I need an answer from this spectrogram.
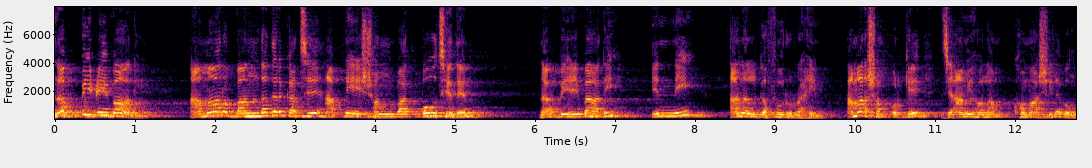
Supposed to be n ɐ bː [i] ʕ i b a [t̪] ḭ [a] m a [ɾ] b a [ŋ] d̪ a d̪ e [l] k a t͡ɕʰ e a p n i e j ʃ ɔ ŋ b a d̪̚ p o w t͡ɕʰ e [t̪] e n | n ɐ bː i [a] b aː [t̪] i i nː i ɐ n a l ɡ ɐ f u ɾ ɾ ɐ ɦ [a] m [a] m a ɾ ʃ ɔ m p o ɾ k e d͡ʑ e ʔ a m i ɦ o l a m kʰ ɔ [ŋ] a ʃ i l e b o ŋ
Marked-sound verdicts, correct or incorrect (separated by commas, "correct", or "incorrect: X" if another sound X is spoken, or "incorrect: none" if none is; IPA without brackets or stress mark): correct, incorrect: d̪, correct, correct, incorrect: n, incorrect: ɾ, incorrect: d̪, incorrect: i, incorrect: d̪, incorrect: i, correct, incorrect: m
